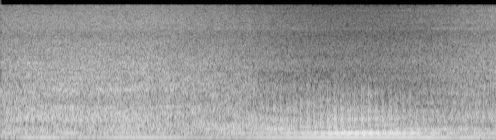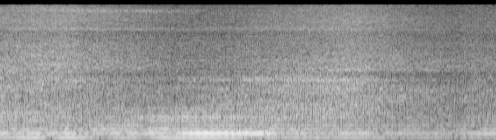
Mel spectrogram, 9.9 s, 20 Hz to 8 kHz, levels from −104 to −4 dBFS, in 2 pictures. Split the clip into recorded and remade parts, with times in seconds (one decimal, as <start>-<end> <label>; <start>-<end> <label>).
0.0-4.8 recorded; 4.8-9.9 remade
